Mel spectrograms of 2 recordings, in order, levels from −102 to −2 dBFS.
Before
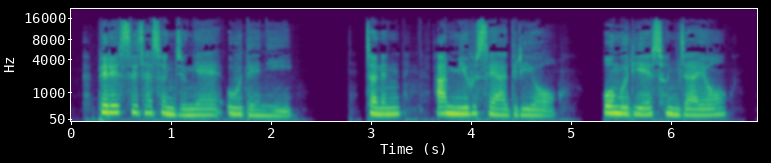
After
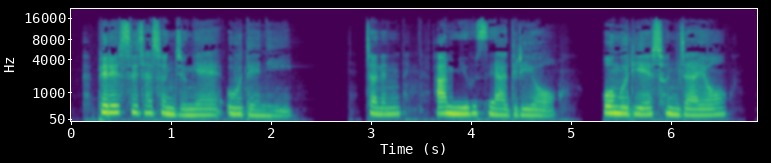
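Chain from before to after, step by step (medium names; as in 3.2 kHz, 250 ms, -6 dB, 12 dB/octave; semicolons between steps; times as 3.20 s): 2.00–3.27 s: feedback comb 350 Hz, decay 0.77 s, mix 40%; 3.81–4.24 s: time-frequency box 630–8100 Hz -25 dB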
